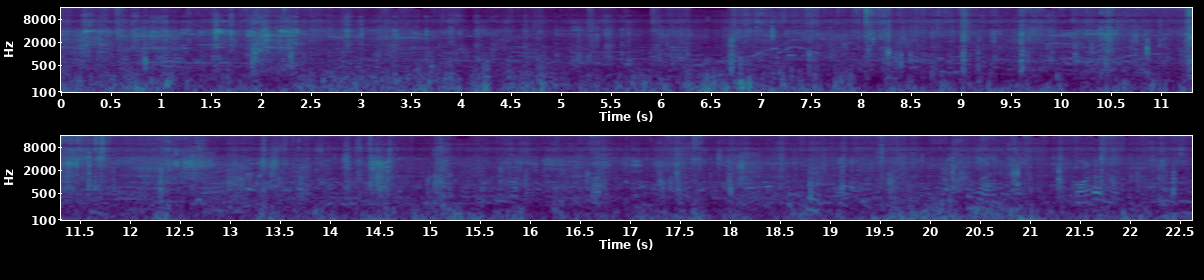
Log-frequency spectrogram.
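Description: Sandals scuff and crunch on rocky ground.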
